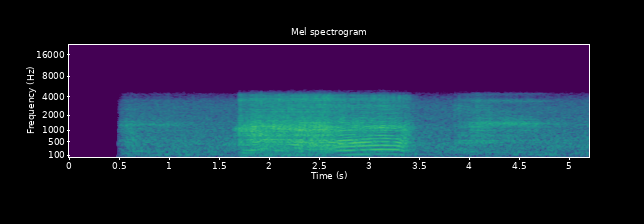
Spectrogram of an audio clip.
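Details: Loud, rough, fluttering snore on the in-breath, with quieter rasping breaths before and after: snoring.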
